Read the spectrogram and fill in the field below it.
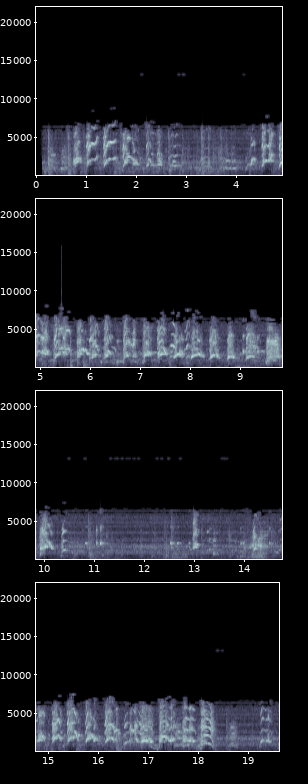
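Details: Male Mameshiba puppy at a breeding kennel in Japan, yapping almost nonstop: rapid high yips and whiny squeals in bursts of several per second, a brief quieter pause near the middle, then another run of shrill yelps.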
